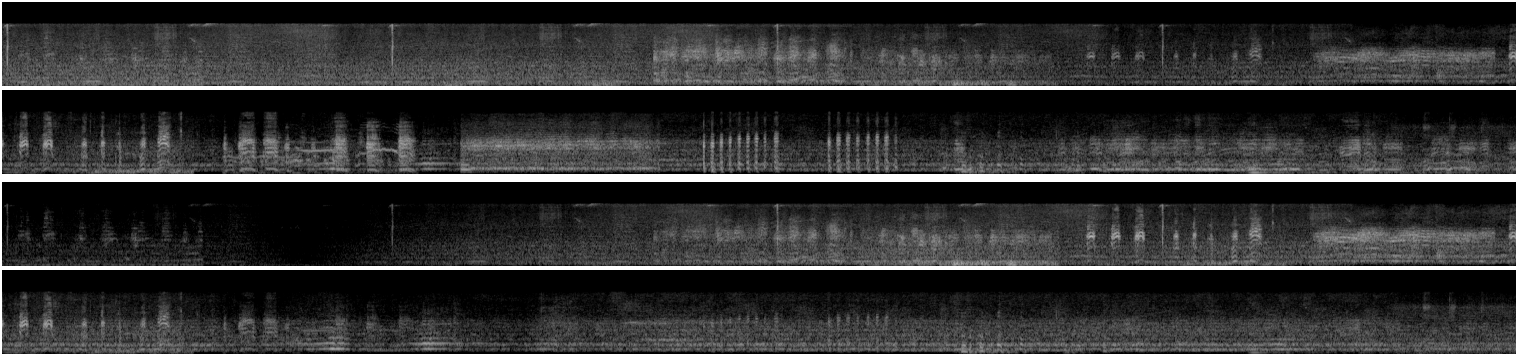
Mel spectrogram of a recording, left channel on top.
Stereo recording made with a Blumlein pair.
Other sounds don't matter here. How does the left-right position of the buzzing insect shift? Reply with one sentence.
In this clip you hear the buzzing insect move to the right.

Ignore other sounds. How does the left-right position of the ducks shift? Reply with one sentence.
In this clip you hear the ducks go right and come back.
